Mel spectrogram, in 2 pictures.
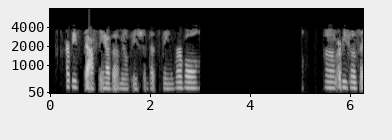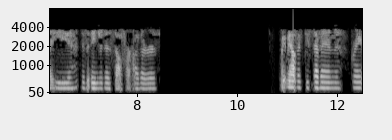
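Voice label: police department dispatch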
